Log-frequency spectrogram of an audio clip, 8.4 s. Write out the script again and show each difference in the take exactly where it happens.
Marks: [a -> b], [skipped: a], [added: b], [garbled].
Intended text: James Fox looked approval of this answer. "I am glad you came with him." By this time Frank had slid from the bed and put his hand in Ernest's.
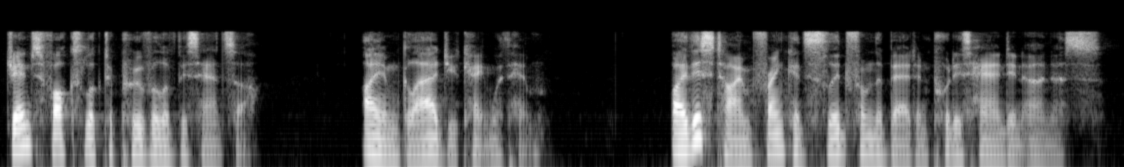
James Fox looked approval of this answer. "I am glad you came with him." By this time Frank had slid from the bed and put his hand in Ernest's.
